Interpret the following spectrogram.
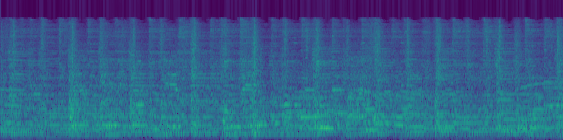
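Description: A small live band playing together: electric guitars and keyboard over drums and washboard percussion, with percussive strokes keeping a steady beat.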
